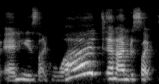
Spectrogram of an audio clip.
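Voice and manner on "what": higher-pitched, startled imitation of a husband; woken husband. Husband woken by his wife's laughing, startled. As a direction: mimic being jolted out of sleep, pitch up. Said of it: "I've woken my husband up".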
